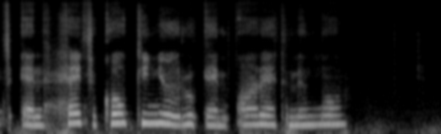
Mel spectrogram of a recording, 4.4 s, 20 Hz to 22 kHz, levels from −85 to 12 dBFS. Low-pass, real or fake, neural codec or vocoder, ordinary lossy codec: none; fake; codec, 44.1 kHz, 2.6 kbps, DAC; none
